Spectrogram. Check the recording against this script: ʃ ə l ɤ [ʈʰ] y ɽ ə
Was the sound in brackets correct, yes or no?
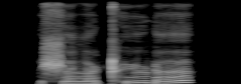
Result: yes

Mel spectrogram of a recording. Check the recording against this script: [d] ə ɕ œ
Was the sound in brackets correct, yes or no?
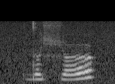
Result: yes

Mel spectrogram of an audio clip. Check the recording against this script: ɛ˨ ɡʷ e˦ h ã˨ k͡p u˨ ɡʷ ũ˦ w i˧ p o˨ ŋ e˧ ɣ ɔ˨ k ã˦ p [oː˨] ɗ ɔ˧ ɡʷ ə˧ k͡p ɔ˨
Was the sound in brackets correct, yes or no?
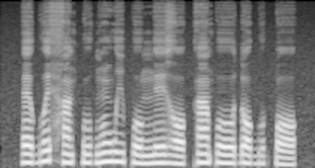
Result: no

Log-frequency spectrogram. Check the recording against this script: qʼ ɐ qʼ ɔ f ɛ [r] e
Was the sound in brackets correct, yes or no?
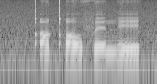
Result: no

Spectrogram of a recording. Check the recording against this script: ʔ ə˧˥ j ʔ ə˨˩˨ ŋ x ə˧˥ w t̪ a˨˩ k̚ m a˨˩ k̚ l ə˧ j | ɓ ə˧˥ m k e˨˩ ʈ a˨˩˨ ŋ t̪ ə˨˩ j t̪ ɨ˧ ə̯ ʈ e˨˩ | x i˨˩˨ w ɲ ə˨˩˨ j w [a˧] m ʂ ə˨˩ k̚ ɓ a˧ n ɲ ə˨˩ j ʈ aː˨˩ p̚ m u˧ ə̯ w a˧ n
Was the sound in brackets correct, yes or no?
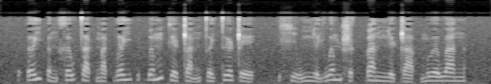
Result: no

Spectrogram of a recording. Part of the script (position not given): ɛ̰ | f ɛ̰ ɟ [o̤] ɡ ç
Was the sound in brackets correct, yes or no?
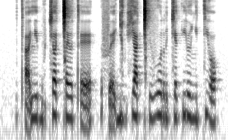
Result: no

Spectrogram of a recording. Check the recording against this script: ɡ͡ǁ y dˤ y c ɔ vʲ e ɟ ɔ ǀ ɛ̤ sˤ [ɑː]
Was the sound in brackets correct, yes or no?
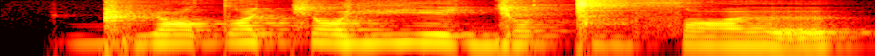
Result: no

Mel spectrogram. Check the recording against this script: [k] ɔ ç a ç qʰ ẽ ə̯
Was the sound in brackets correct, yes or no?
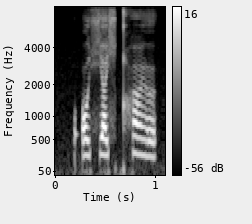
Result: no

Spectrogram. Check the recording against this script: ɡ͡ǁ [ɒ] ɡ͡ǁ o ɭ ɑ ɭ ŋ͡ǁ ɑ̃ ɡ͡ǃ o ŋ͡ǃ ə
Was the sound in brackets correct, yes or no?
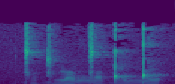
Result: no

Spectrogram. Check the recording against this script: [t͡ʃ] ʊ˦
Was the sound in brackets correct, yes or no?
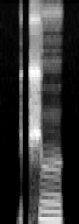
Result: yes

